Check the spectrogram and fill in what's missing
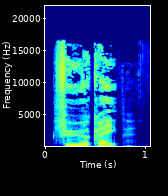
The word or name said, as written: førergreb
